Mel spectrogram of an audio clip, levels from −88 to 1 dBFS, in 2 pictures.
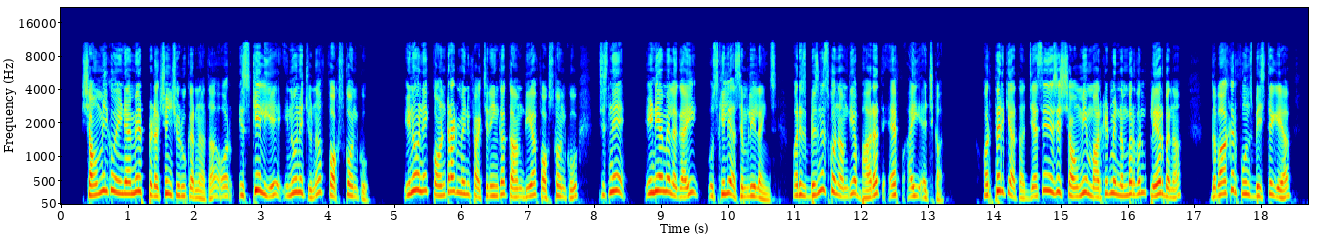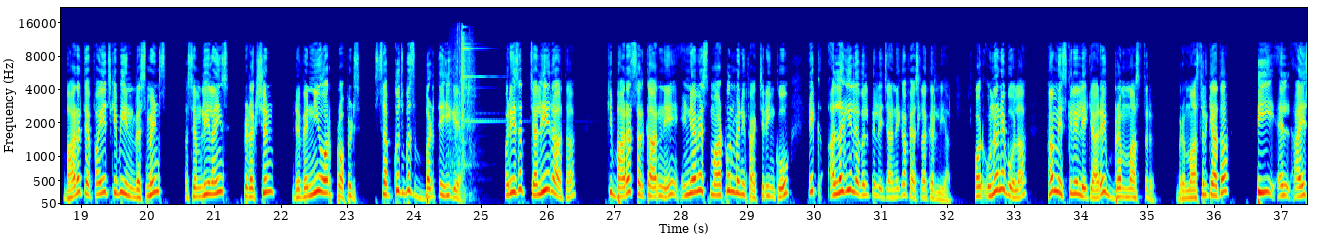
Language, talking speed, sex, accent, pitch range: Hindi, 185 wpm, male, native, 175-260 Hz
